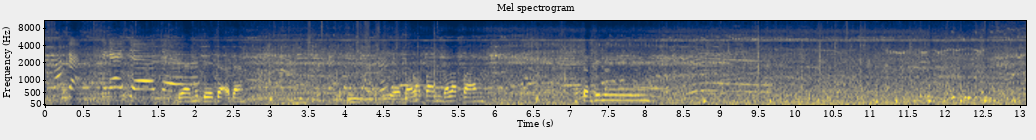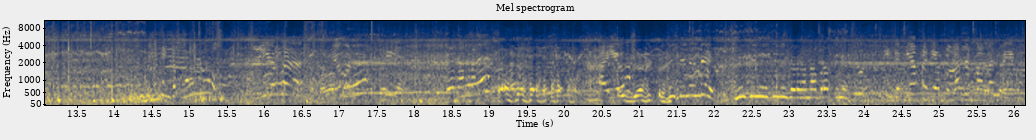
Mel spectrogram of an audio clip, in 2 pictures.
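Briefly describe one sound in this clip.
Children and adults chatter and call out nearby outdoors.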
